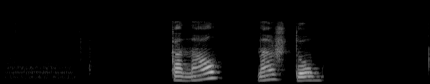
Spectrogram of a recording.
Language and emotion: Russian, neutral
